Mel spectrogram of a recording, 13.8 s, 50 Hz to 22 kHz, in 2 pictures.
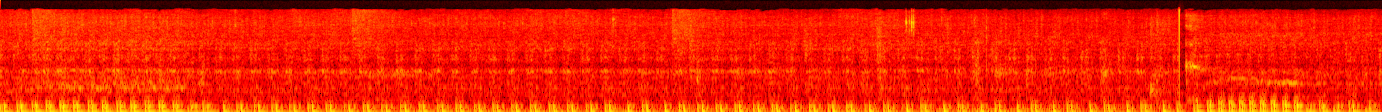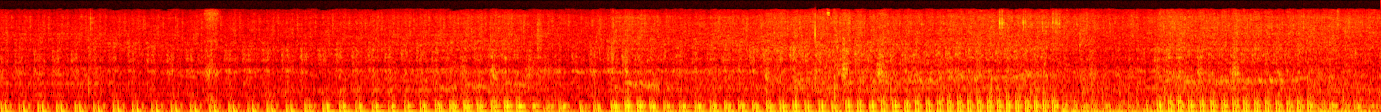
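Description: Kawasaki Ninja 400's parallel-twin engine running while riding, heard from the rider's on-board camera. Its pitch shifts as the revs change about six seconds in and again near the end.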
